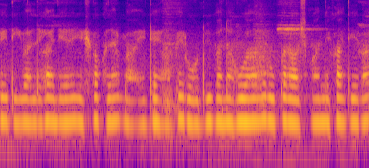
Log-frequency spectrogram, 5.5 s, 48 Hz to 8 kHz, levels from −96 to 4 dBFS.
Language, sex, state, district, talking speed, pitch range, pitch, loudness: Hindi, female, Uttar Pradesh, Varanasi, 250 wpm, 195-205 Hz, 200 Hz, -18 LUFS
